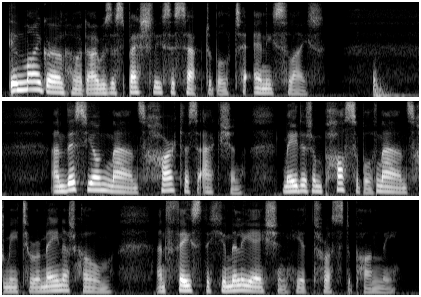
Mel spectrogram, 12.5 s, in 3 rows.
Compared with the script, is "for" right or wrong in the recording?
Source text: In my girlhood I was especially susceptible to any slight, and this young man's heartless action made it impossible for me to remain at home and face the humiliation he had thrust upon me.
wrong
